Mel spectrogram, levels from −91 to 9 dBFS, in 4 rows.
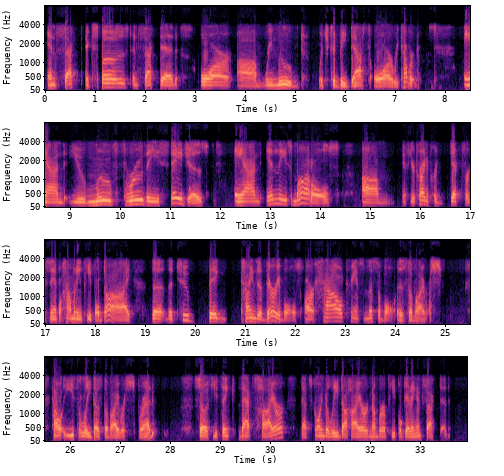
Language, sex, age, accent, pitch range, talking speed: English, male, 50-69, American, 105-135 Hz, 125 wpm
